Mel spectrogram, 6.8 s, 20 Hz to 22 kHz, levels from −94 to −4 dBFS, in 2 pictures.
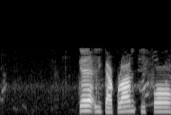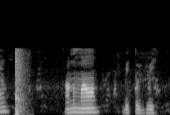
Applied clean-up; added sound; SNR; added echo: none; Hammer; 8 dB; none.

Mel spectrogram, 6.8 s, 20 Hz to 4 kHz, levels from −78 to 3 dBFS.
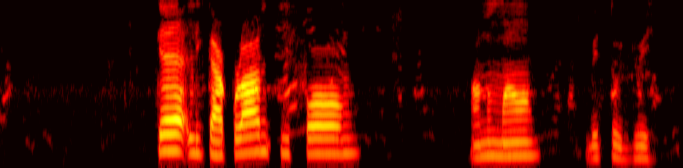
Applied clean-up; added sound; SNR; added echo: none; none; none; none.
